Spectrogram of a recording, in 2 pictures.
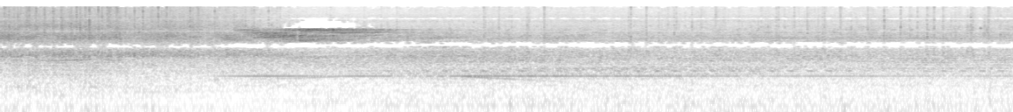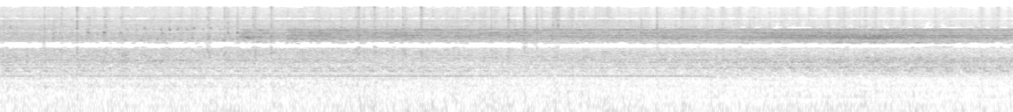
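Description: A model train rumbles and clicks steadily along its track.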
